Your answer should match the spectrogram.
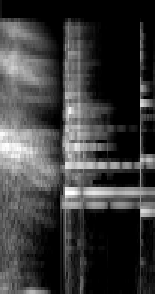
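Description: Background music sting: a swish at the start, then a bell-like tone struck about a second in that rings on steadily, and is struck again near the end.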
